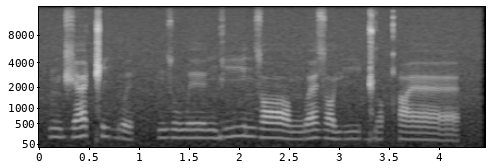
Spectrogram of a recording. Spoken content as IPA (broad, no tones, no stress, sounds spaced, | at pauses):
n d͡ʒ æ ǁ i ɡʷ e | n z u w eː ŋ ɡ iː n z ɒː ŋʷ æ z ɒ j iː ɡ͡ǁ u qʰ æː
